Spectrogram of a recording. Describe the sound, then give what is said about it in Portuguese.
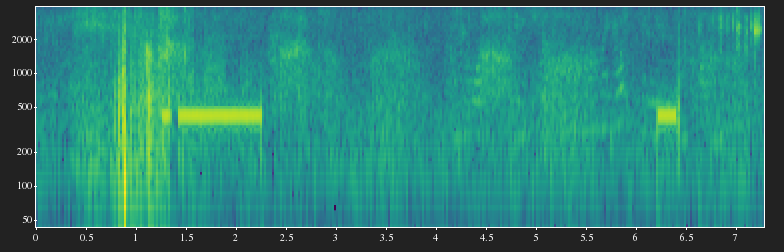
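Telephone tones from an outgoing call being placed: one long, steady, mid-pitched tone, then a much shorter one a few seconds later, over a low background with faint talk. “Tô ligando de novo.”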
